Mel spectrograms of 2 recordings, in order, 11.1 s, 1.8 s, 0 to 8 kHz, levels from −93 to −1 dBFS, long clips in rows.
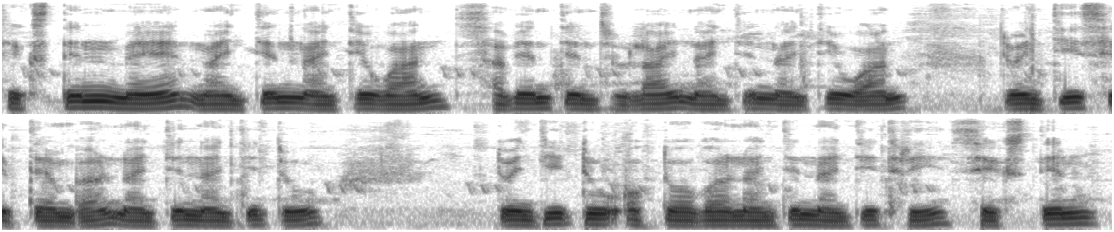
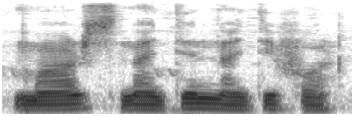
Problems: background sounds at intervals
